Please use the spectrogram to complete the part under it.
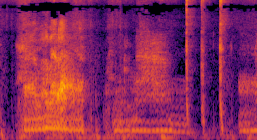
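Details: Miniature Pinschers Bonnie, a merle female, and Draco, a chocolate male, scuffling over dominance: one long, loud rumbling snarl swells and fades, followed by lower growling and a few sharp clicks of movement.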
